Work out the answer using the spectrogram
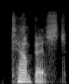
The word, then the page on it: tempest: American English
